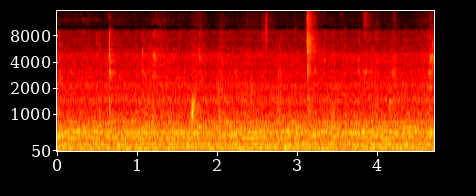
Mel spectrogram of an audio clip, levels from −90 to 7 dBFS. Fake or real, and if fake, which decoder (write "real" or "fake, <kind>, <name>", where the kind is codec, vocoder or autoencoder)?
real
